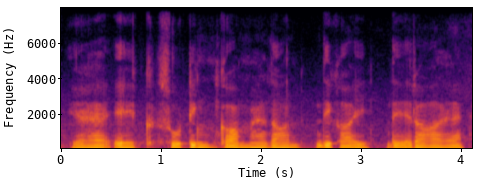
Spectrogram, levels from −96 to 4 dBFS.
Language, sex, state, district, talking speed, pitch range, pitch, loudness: Hindi, male, Uttar Pradesh, Shamli, 130 wpm, 125-135 Hz, 130 Hz, -18 LUFS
